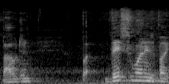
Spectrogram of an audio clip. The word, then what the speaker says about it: Bowden: So it's pronounced Bowden, but this one is by Christie Golden.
